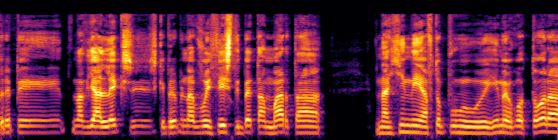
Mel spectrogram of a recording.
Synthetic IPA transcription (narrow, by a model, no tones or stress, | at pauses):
pɾe̞pinɐðʝɐle̞ksisce̞pɾe̞pinɐvo̞iθisist̪ibe̞t̪ɐmɐɾt̪ɐ | nɐʝiniɐft̪o̞puime̞ːɣo̞t̪o̞ɾɐ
